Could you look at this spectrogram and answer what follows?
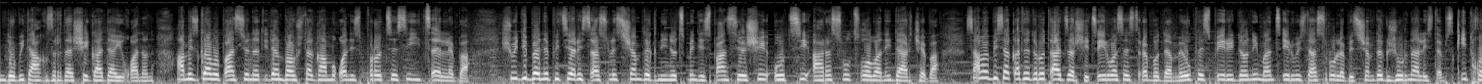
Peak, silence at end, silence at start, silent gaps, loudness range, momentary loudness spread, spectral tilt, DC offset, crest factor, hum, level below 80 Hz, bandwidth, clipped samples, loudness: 0 dBFS; 0 s; 0 s; none; 1 LU; 5 LU; -5 dB/octave; 2%; 10 dB; none; -30 dBFS; over 20 kHz; 0.2%; -11 LUFS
